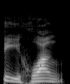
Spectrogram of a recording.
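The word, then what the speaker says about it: Di Huang: En chino se pronuncia Tijuan.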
